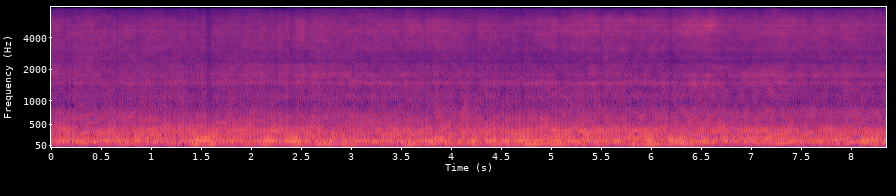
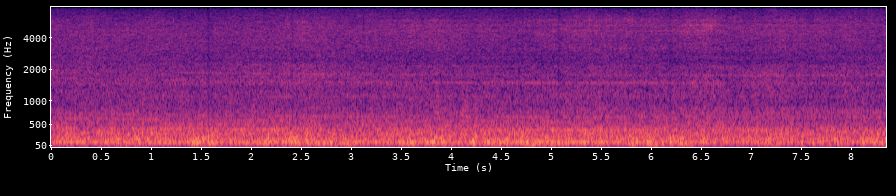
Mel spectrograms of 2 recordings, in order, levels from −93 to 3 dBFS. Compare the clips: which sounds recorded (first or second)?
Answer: second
